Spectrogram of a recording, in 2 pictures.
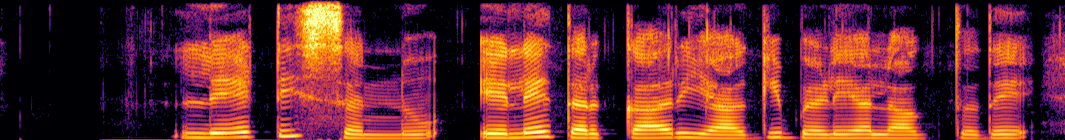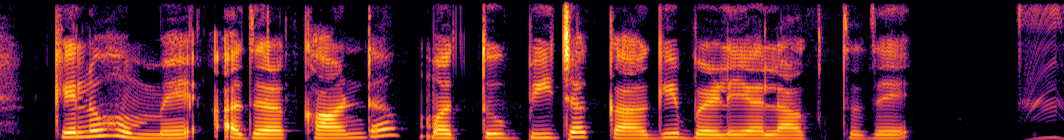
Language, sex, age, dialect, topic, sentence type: Kannada, female, 18-24, Mysore Kannada, agriculture, statement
